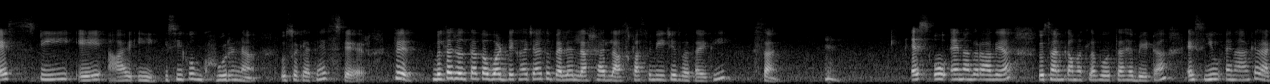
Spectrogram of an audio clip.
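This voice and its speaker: A woman teaching English vocabulary in an online class, explaining each word slowly and spelling it out letter by letter. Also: medium pitch, mellow. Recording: slightly dull lo-fi audio with faint background noise.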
